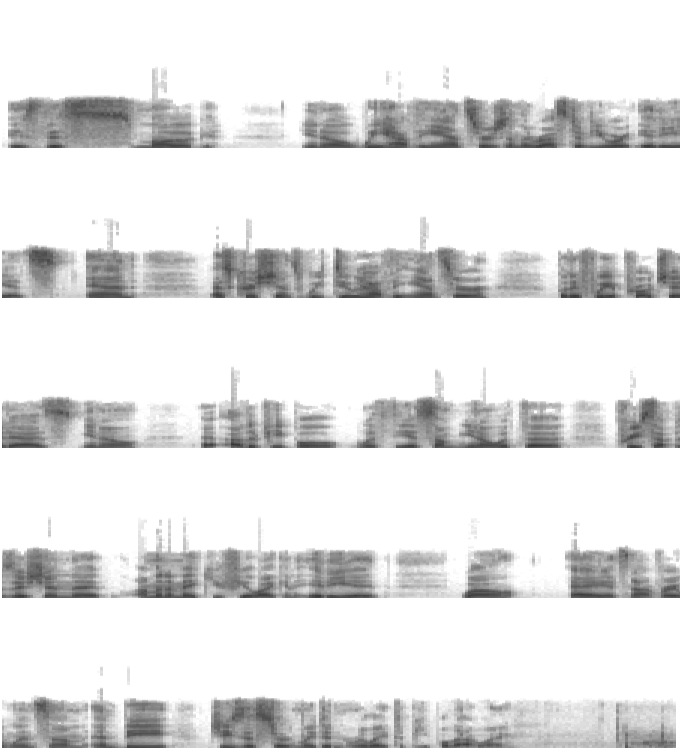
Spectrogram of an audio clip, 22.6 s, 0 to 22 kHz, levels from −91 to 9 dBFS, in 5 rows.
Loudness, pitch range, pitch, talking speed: -24 LUFS, 95-120 Hz, 100 Hz, 180 wpm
